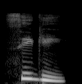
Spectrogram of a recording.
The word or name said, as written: ಸಿಗಿ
